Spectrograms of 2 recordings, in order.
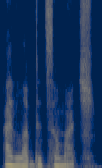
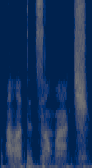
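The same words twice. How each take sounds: First: Said in the usual way. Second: Very soft whispered repeat. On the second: Real, not acted. Gushing over the tweet, whispered. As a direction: say it again under your breath, whispering.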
